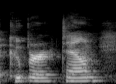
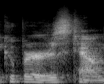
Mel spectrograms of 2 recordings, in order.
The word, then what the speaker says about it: Cooperstown: I kept on calling it the Cooperstown. It is the Cooperstown. There's an S in there, Cooperstown, by Harbor Breeze.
